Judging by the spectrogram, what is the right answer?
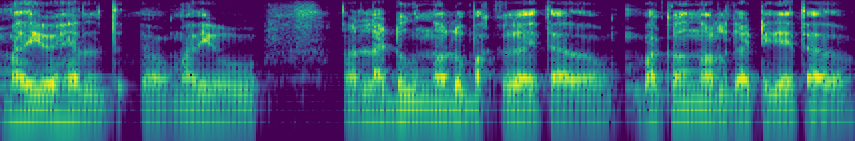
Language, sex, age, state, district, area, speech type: Telugu, male, 30-45, Telangana, Vikarabad, urban, spontaneous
